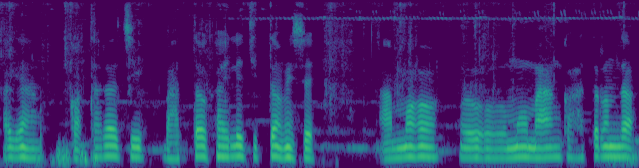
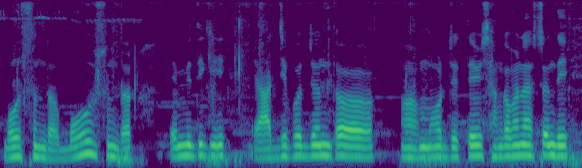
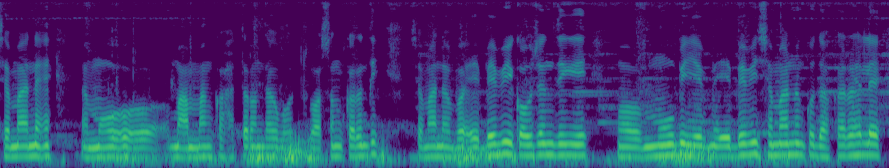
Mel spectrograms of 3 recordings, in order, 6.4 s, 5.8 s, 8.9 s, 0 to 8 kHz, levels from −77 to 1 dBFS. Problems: constant background noise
